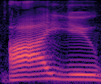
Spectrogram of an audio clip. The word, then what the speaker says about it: Ayu: Oh, they are doing such exciting new stuff down at Ayu Bakehouse. That AYU rhymes with Bayou.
